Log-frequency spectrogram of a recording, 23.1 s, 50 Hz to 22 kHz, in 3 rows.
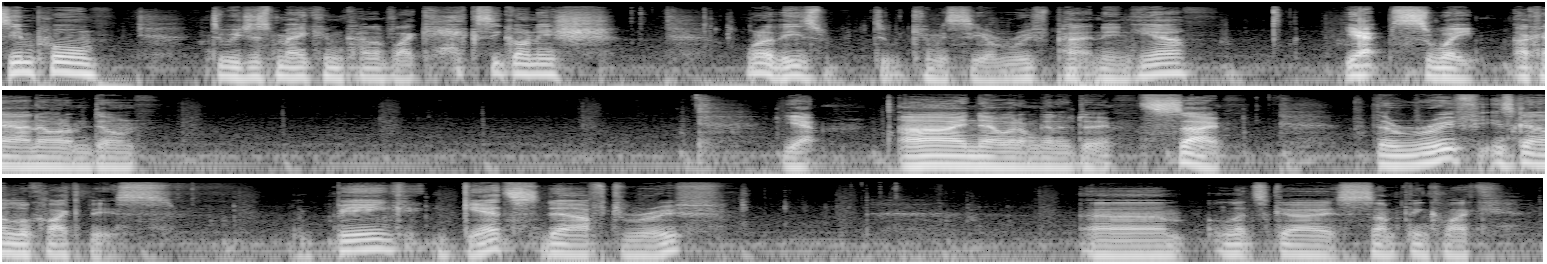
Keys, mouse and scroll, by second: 2.7 click, 3.5 KP_Decimal, 3.8 shift+middle click, 4.7 shift+middle click, 6.8 middle click, 7.5-10.8 middle drag, 11.1 middle click, 11.9 middle click, 12.6 middle click, 13.6 click, 14.9 shift+a, 16.2 click, 18.2 KP_3, 19.0 z, 21.1 g.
